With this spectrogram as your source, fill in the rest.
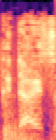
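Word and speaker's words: Giudice: How do you pronounce the last name? Goodice? Yeah, Goodice, uh-huh.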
